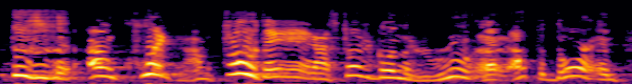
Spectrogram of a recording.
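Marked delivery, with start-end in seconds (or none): 0.1-2.3 mock fed-up outburst. Retold angry quitting thought.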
